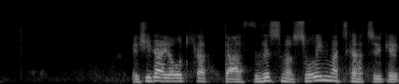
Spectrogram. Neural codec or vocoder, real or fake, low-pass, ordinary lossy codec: codec, 16 kHz, 1 kbps, FreqCodec, smaller model; fake; none; none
